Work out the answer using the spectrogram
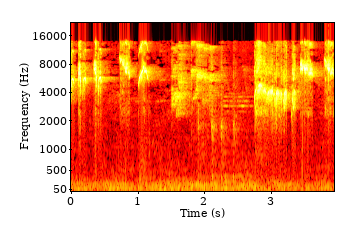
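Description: An orange-headed thrush sings fast, high, varied phrases of sweet whistles, chips and rattling trills in bursts with brief pauses.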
